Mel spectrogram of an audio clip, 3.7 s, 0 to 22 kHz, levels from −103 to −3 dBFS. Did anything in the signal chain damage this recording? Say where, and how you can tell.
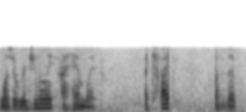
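Yes. Sound dropped by the voice detector at 0.89–0.92 s and 2.39–2.42 s: 30 ms bursts become steady noise, likely the call's voice detector misjudging sound as background.

Comfort noise in place of the background at 1.52–2.18 s and 3.62 s to the end: real room texture turns featureless and about 2 dB quieter, likely synthetic fill during discontinuous transmission.

Audio dropout to a faint residue at 2.53–3.24 s: the signal cuts abruptly, leaving only a faint trace roughly 40 dB down, likely the wanted signal lost while the path after the break stayed live.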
